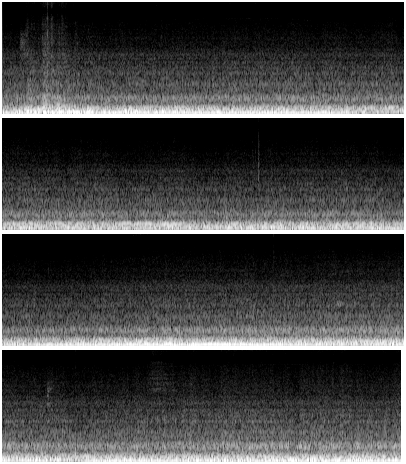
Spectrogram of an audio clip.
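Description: A vehicle's engine and road noise heard from inside the cab while driving at steady speed on a highway, a continuous low drone. It eases a little about a quarter of the way in and comes back up about halfway through.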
